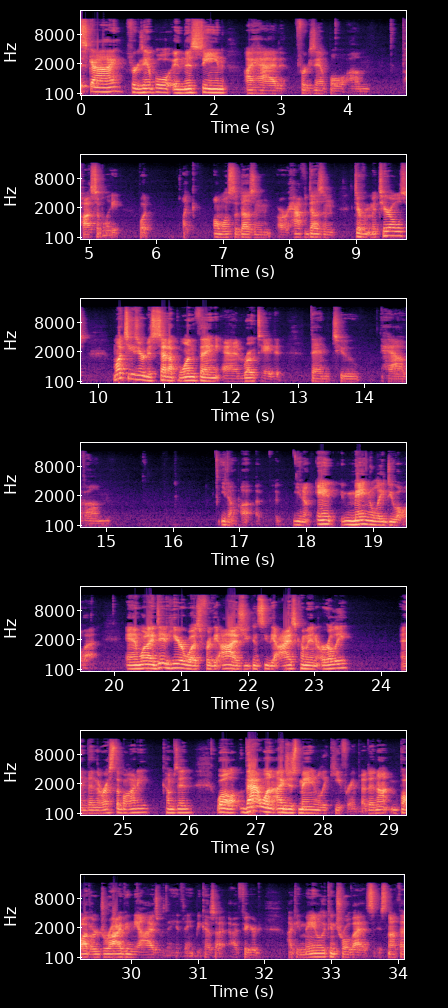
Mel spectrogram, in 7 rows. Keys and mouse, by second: 25.7-28.0 middle drag, 33.0-34.0 middle drag.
